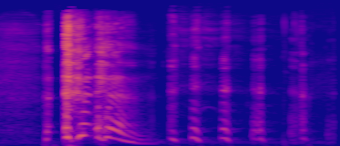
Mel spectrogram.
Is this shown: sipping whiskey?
no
